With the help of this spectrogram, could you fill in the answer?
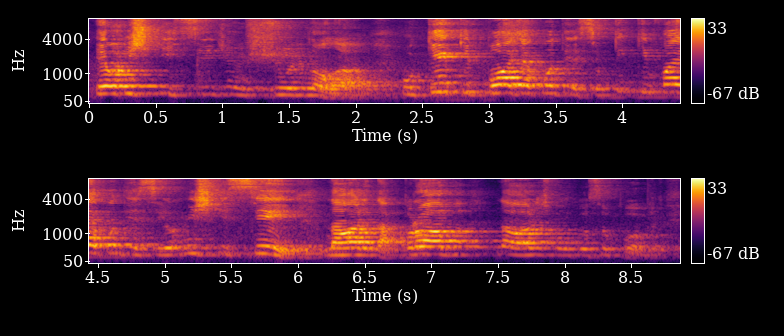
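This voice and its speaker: A man's voice: sits high, far from the mic, slight background noise. A man teaching Portuguese grammar with a Brazilian accent, patient and didactic, spelling out letters and checking in with his listeners. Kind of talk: explanatory lesson on accent rules. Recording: echoey room, voice from off the mic.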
